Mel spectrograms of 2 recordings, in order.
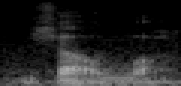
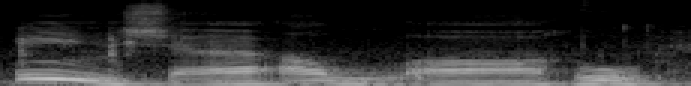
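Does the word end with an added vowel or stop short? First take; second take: stops short; added vowel. First: The word stops short without the final vowel. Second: The word ends with a final 'u' vowel. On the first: "kita matikan insya'allah" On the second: "Semua insya'allahu sebenarnya"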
